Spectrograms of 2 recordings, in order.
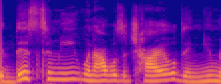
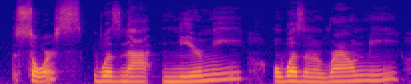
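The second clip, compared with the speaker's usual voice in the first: usual speaking voice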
